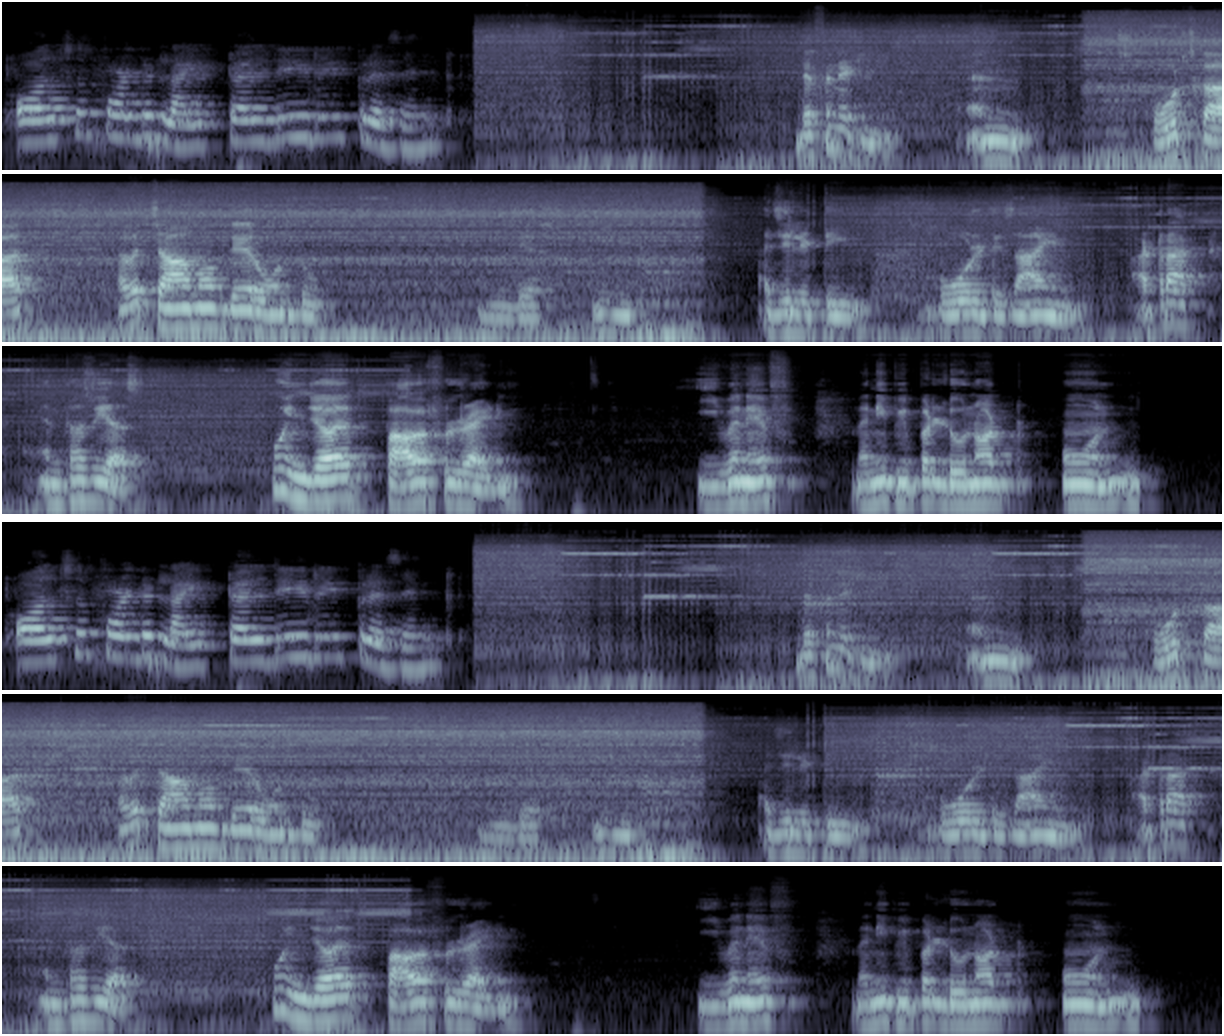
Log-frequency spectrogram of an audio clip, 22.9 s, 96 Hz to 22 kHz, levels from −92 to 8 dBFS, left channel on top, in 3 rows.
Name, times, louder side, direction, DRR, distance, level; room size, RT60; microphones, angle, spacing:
voice 1, 0.0-2.7, right 3 dB, 50° right, 1.5 m, -31 dB
sound 1, 2.9-17.8, right 4 dB, 35° right, 3.3 m, -39 dB
voice 2, 5.0-5.6 6.0-6.4 7.0-7.9 8.3-9.7 10.6-11.7 12.4-13.1 13.3-14.4 14.7-15.2 15.5-16.1 16.9-18.5 19.6-20.2 20.6-22.4, left 5 dB, 65° left, 0.6 m, -25 dB
sound 2, 6.7-12.0, right 2 dB, 20° right, 2.3 m, -32 dB
22.0 x 15.0 x 3.1 m
head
